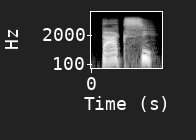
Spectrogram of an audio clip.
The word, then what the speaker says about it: táxi: É só prestar atenção na pronúncia destas palavras: táxi, tóxico, fixo. Dá para ouvir aquele som inconfundível de ks?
